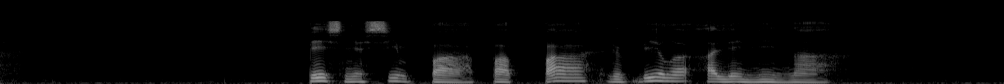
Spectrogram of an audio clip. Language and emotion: Russian, neutral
